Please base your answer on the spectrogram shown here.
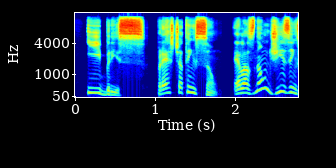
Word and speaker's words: híbris: Então, híbris, que a gente pode pronunciar ubris em português, é um termo lá da Grécia Antiga.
